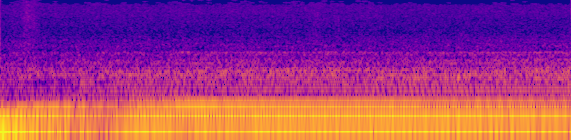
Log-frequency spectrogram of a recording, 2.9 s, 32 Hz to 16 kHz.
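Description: A 2021 Mercedes-Benz GLB 250 4Matic holds a steady, deep engine rumble while brake torquing, a loud and constant low drone heard from inside the car with no talk.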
